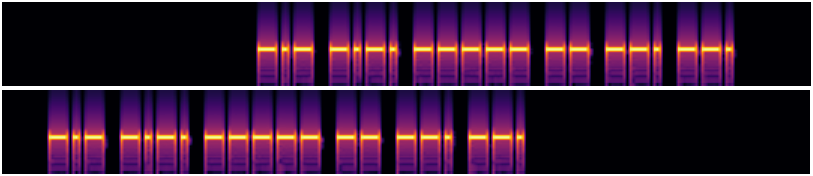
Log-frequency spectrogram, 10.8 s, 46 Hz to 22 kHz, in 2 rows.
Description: Morse code, heard as a keyed tone, about 30 wpm, 700 Hz. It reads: KC0MGG KC0MGG
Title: USA Call Signs - 6 Characters - Repeated 2x - 30wpm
